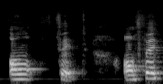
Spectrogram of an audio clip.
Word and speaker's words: en fait: With En fait, we also always pronounce the t. En fait, tu avais raison !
